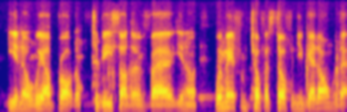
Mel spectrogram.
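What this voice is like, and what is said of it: Northern English accent. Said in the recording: “I'm obviously being Northern, as you might have got from the accent.”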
